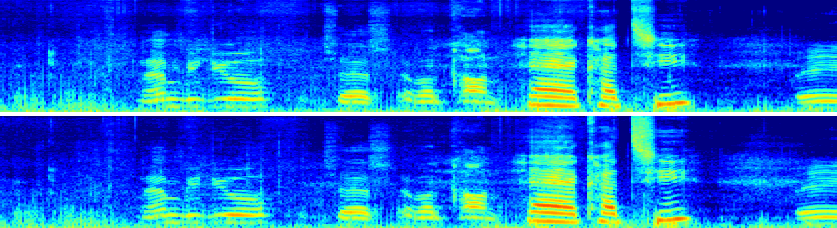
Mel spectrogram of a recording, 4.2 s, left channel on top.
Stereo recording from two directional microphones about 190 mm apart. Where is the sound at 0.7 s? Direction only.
25° left (ahead or behind).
